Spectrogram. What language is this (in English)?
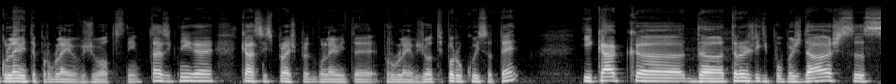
Bulgarian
